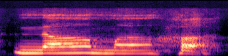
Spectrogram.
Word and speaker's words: Namaha: As you exhale, we're going to chant Namaha, three syllables.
